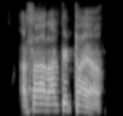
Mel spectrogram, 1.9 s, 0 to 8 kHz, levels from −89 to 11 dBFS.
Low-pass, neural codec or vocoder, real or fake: 7.2 kHz; codec, 16 kHz, 6 kbps, DAC; fake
